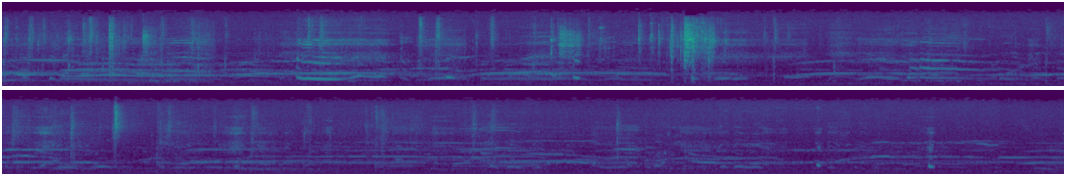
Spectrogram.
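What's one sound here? Women and men wail and moan in grief nearby.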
